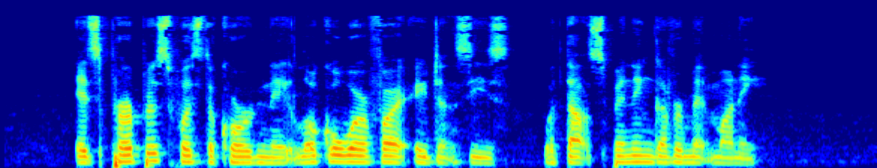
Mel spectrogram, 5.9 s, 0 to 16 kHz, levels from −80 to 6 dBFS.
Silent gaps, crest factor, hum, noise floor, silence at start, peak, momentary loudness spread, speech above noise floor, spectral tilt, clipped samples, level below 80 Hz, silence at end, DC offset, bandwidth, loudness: none; 18 dB; none; -65 dBFS; 0.5 s; -2 dBFS; 11 LU; 45 dB; -5.5 dB/octave; under 0.1%; -36 dBFS; 0.8 s; under 0.1%; 11.5 kHz; -20 LUFS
